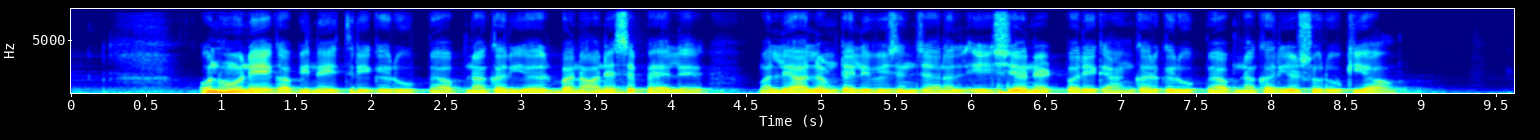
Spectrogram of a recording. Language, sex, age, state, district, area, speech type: Hindi, male, 18-30, Madhya Pradesh, Jabalpur, urban, read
